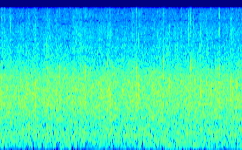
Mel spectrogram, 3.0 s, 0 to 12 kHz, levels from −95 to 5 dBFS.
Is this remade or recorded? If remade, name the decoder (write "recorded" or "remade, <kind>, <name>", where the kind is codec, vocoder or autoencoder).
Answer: recorded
